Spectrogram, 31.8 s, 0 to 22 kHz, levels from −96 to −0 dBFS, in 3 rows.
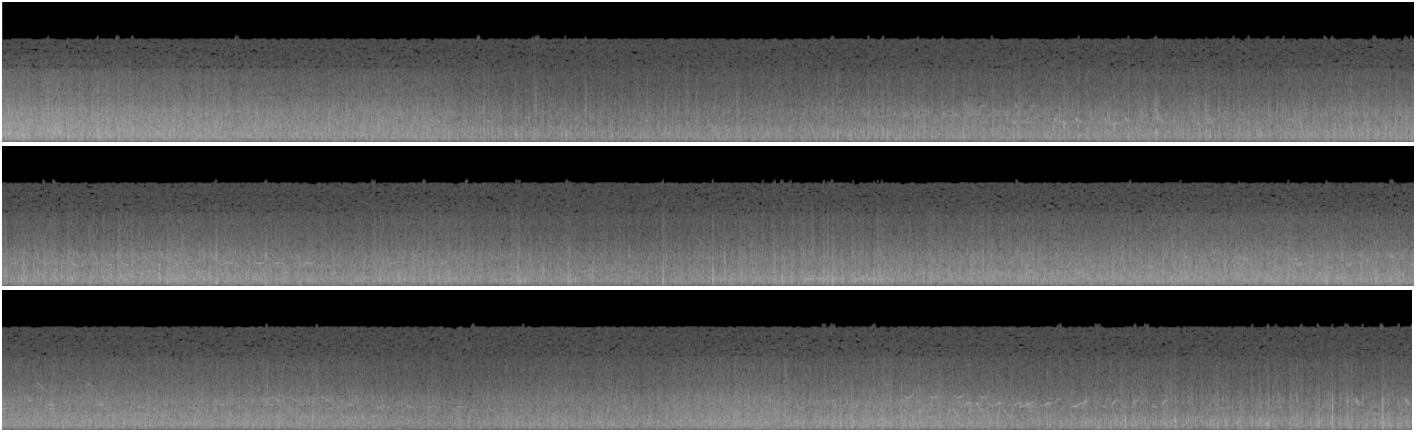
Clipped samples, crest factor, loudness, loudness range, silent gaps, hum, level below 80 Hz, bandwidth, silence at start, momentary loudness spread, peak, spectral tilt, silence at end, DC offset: under 0.1%; 26 dB; -32 LUFS; 2 LU; none; none; -74 dBFS; 17 kHz; 0 s; 4 LU; -8 dBFS; 0 dB/octave; 0 s; under 0.1%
